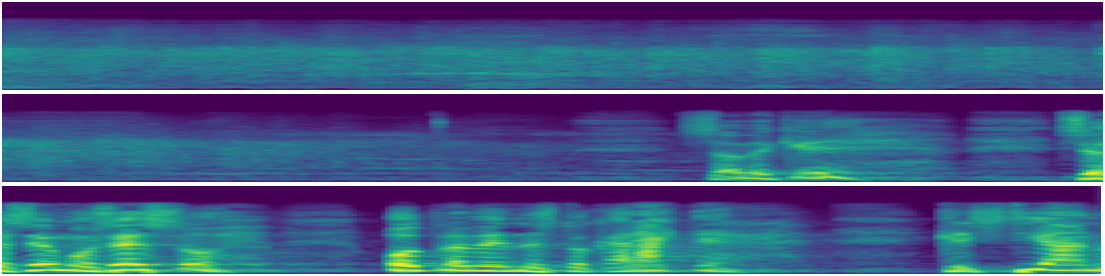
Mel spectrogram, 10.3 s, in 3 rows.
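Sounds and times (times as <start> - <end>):
audience applauding: 0.0 - 5.0
speech: 5.6 - 10.3.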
